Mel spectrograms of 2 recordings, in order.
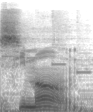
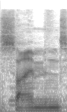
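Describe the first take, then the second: First: The name is pronounced the French way. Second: The name is pronounced the English way. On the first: "in French, I knew this, you say Simon" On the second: "how you say it in English"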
